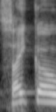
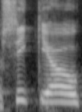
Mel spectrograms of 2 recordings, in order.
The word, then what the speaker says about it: Psikyo: I don't know if you pronounce it Psycho or Psikyo. In Japanese, it would be Psikyo, but in American, you would say Psycho.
